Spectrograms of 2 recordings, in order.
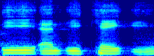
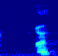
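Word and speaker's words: Tineke: It's spelled Teneke, but it's pronounced Tineka.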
